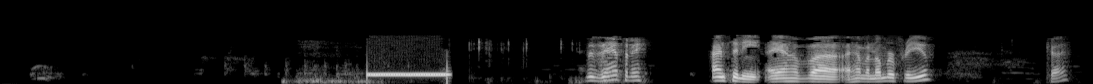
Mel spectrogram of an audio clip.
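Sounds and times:
telephone dial tone while dialing a call: 3.7s - 4.6s
speech: 5.9s - 9.4s, 10.5s - 10.9s.

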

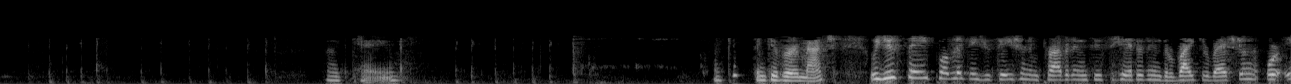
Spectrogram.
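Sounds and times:
keyboard typing: 0.2s - 6.8s
speech: 3.3s - 4.2s, 7.2s - 12.9s.

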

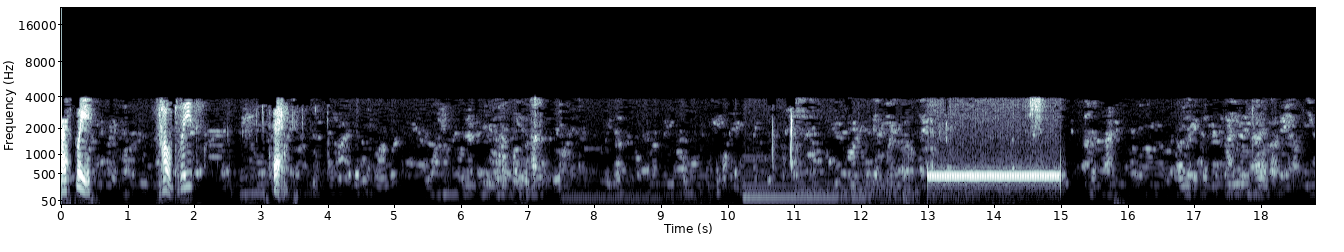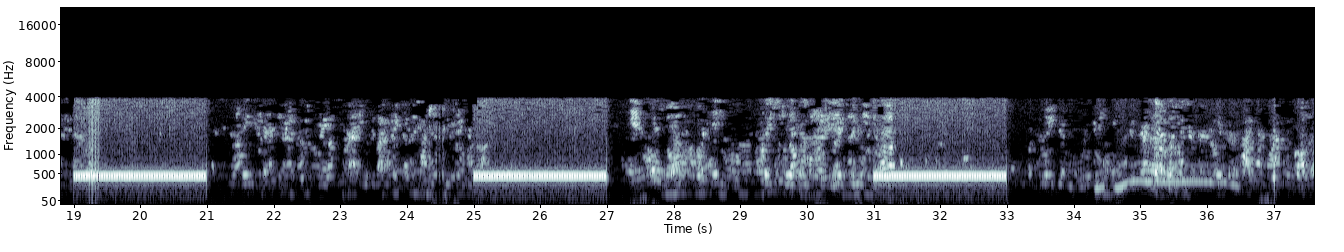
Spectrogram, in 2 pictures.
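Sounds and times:
speech: 0.0s - 0.6s, 1.4s - 2.1s, 3.2s - 3.6s, 6.1s - 7.6s, 16.8s - 19.4s, 27.4s - 31.9s
voices: 0.0s - 26.0s, 26.8s - 37.5s
telephone line noise: 10.2s - 13.3s
electronic telephone line tone during call transfer to voicemail: 12.1s - 15.0s, 19.0s - 21.0s, 25.0s - 27.0s, 31.0s - 33.0s.

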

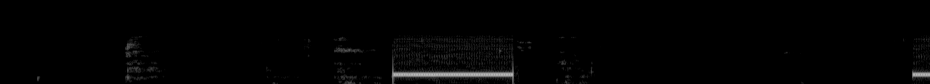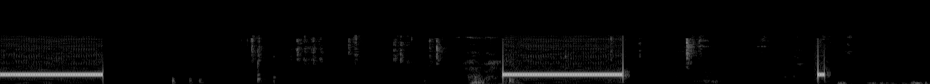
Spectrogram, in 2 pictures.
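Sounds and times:
telephone line tones while a call is transferred to voicemail: 3.9s - 5.2s, 9.1s - 10.4s, 14.3s - 15.6s.

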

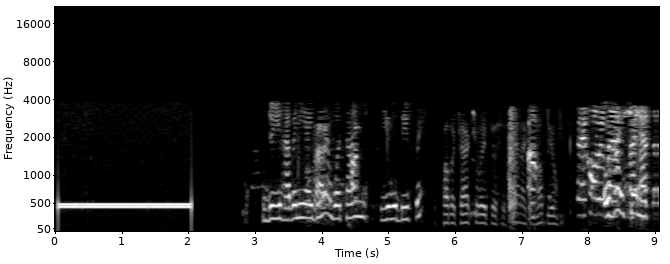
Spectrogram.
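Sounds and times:
telephone dial tone while placing a call: 0.1s - 2.1s
speech: 3.2s - 9.0s.

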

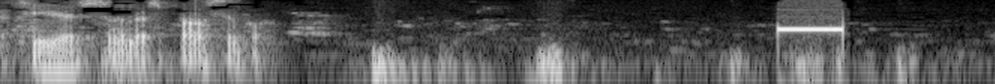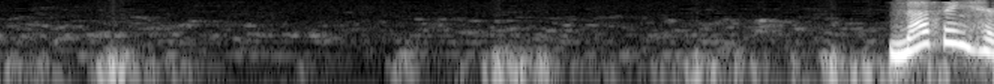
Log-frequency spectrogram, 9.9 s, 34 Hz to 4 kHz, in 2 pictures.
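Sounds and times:
speech: 0.2s - 1.5s, 9.4s - 9.9s
voicemail answering machine beep: 3.9s - 4.2s.

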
